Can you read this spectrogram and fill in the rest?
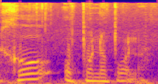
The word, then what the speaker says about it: Ho'oponopono: Así que, pues, vamos a hablar un poquito de Hoponopono. Lo acabas de mencionar muy bien. Sí, se pronuncia Ho'oponopono.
